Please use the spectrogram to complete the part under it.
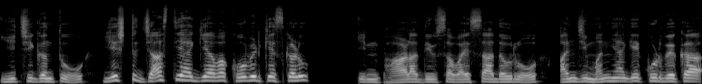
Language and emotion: Kannada, fearful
